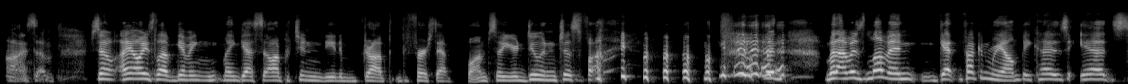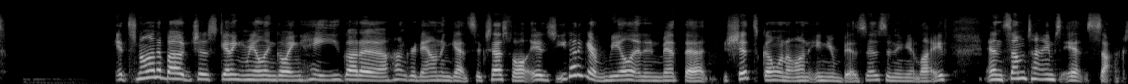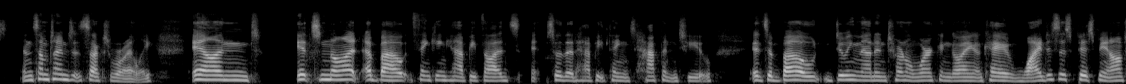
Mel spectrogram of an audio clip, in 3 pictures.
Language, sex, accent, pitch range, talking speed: English, female, American, 185-245 Hz, 185 wpm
